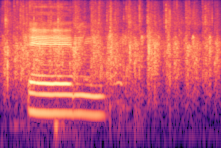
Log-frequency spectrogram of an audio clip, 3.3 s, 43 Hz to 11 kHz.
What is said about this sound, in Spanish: Se acabaron los primeros 5 minutos. Perfecto. Gracias. Aplausos, por favor.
